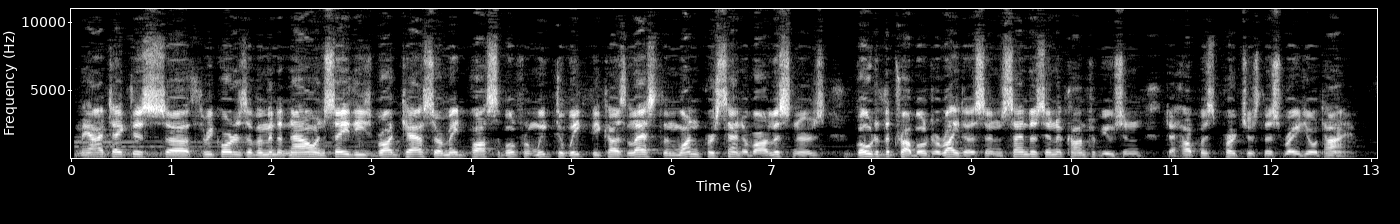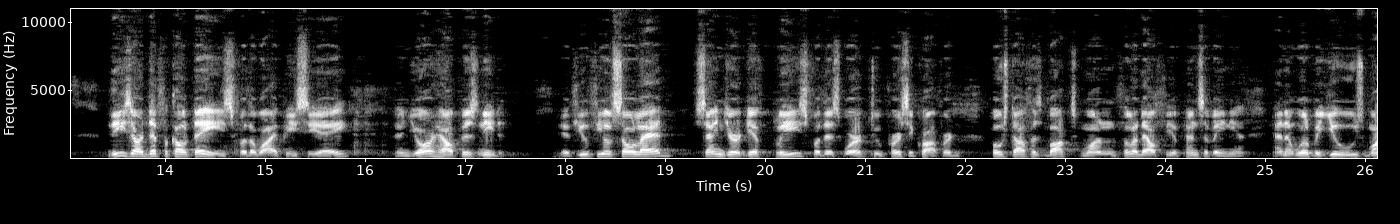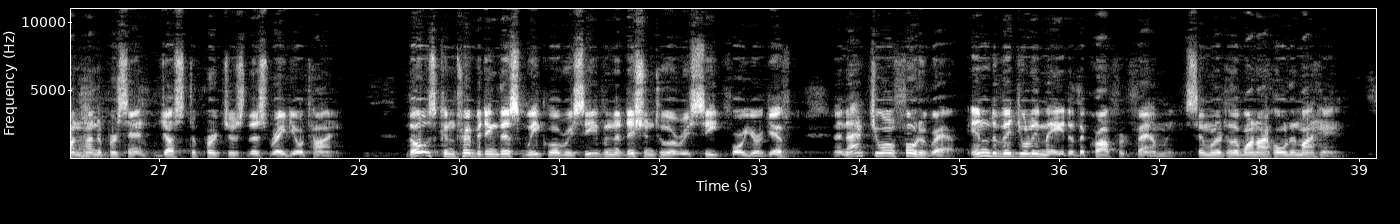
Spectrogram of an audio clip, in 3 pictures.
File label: Fundraising Announcement; YPCA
